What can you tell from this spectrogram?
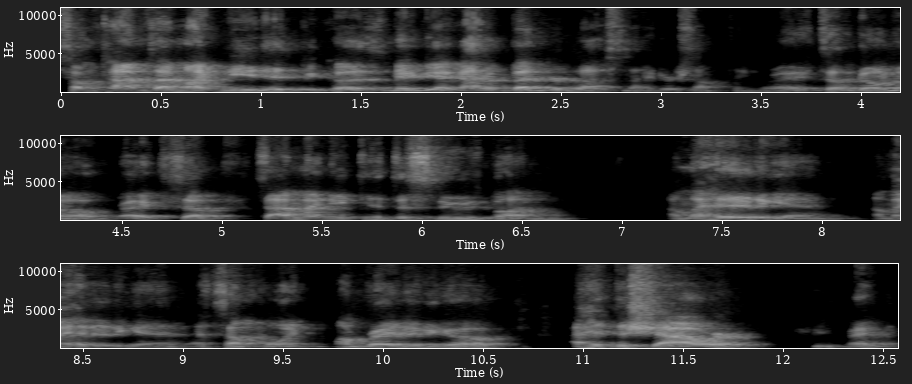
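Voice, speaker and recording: At a fairly quick pace, a man talks in an ordinary speaking voice of medium pitch with fairly even intonation. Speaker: business workshop presenter. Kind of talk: lecture. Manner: conversational.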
